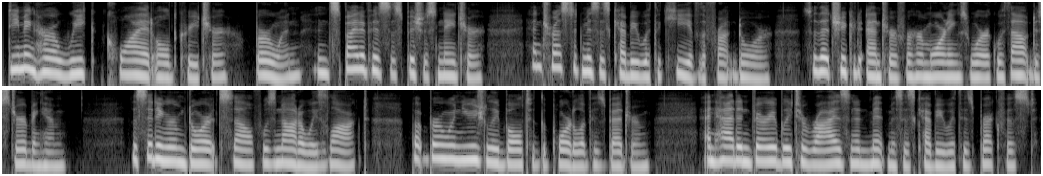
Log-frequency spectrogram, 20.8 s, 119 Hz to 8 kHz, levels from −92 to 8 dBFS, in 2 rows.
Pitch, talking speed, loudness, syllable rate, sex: 210 Hz, 190 wpm, -20 LUFS, 5.5 syllables/s, female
